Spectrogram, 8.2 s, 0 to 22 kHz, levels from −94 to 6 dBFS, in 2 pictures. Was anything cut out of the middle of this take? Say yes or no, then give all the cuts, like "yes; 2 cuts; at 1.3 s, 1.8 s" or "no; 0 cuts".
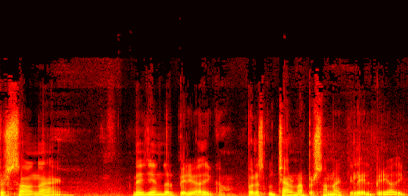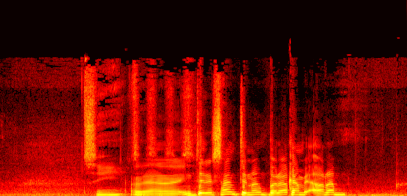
yes; 1 cut; at 7.0 s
